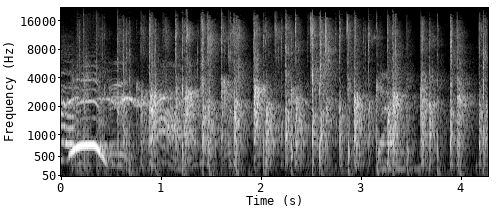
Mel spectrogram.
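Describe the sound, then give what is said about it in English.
A live audience breaks into applause for a speaker, with a steady wash of clapping that holds for several seconds, plus a brief whoop or cheer at the very start. “Big round of applause”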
